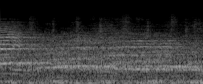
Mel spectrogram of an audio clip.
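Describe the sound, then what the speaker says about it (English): Spectators at a lead climbing competition cheer a climber on, a dense, steady roar of shouting voices with a commentator talking over it. "The crowd sense it and cheer him on."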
